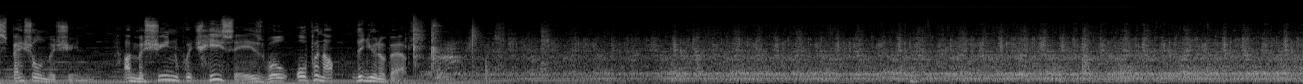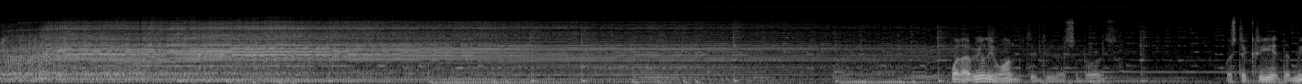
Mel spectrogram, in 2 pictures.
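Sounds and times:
mechanical hum with rapid ticking: 0:00.0 - 0:25.6
loud drone rich in overtones: 0:00.0 - 0:26.0.

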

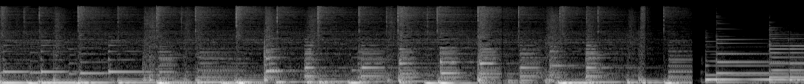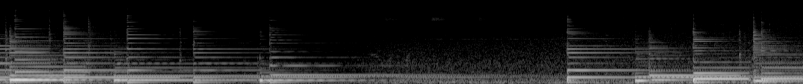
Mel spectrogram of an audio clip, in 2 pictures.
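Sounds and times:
busy music track with drums: 0:00.0 - 0:07.0
slow plucked guitar: 0:00.0 - 0:12.5, 0:13.7 - 0:16.0.

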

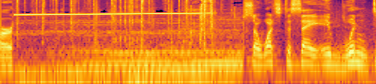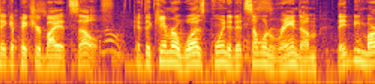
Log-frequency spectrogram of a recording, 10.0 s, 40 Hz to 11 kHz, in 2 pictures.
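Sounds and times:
camera flash charging whine: 0:00.0 - 0:03.2.

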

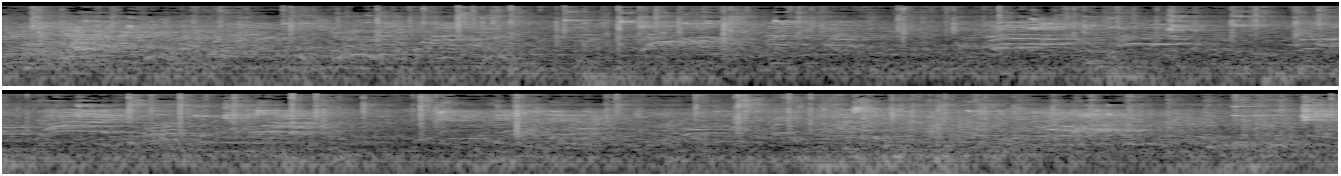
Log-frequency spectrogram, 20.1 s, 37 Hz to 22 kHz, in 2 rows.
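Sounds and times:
chatter of people: 0:00.0 - 0:20.0.

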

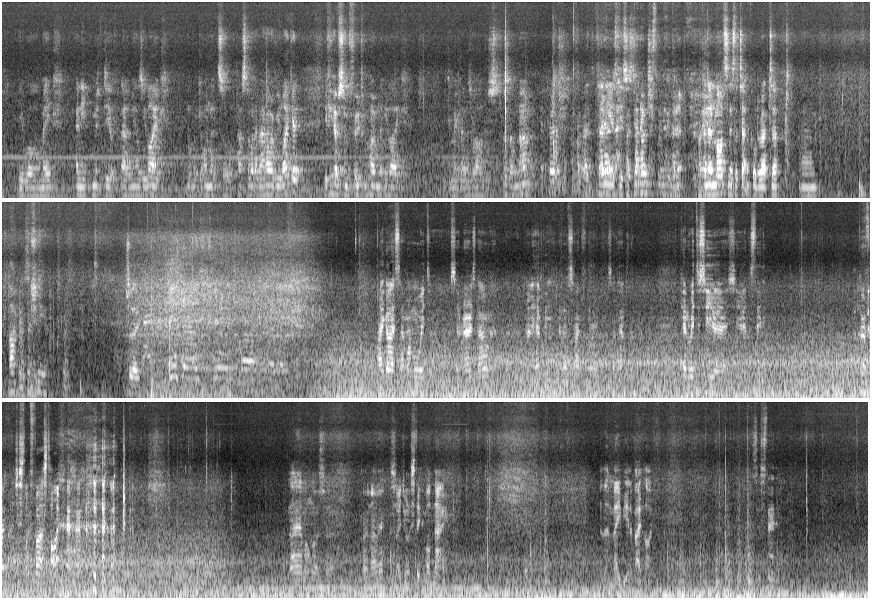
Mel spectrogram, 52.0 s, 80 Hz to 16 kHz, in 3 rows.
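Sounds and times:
van engine rumbling: 0:19.0 - 0:52.0
indistinct voices: 0:19.5 - 0:36.9.

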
